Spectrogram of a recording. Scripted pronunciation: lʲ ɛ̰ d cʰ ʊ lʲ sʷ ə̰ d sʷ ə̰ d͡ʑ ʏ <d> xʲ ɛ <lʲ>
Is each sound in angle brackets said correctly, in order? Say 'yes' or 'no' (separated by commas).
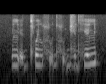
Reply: yes, yes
